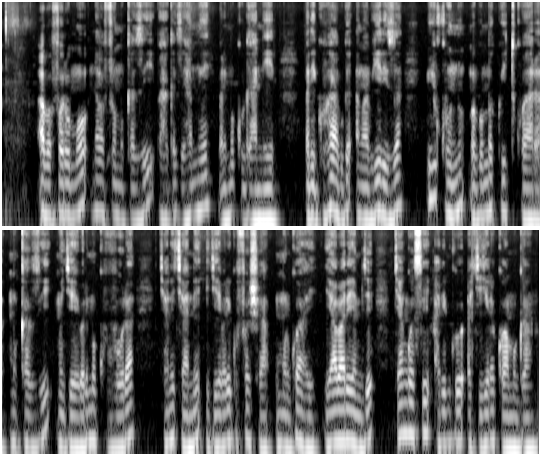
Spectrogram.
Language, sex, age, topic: Kinyarwanda, male, 25-35, health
